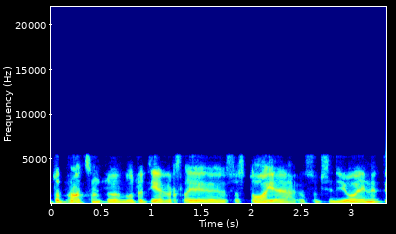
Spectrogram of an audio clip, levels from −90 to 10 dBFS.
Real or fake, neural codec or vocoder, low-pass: fake; codec, 24 kHz, 3 kbps, HILCodec; 5.4 kHz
